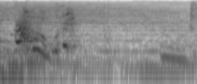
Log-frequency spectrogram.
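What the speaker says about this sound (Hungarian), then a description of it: "Félek, hogy ez a kutya túl komolyan veszi a rodeó attrakciót." Cartoon dog in a Wild West rodeo scene barking and yipping near the start, a couple of sharp yelps over music with a whimpering tail, then quieter underscore.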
